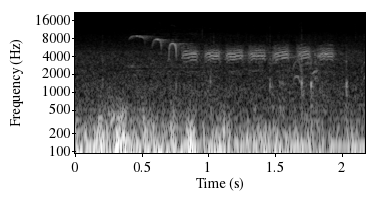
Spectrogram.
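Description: A small songbird sings about half a second in: a couple of falling high notes, then a quick run of a dozen or so repeated high notes lasting just over a second. Underneath runs a low steady hum from the mass of honeybees on the frame held up near the microphone.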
